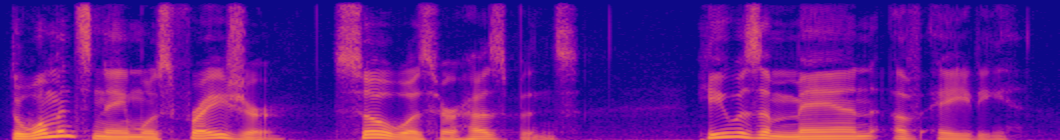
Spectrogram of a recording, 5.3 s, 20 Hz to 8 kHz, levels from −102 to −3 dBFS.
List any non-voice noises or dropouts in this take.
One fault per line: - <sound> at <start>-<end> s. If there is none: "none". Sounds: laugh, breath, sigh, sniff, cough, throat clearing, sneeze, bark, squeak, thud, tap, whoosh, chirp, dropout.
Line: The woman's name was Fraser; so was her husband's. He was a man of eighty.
none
